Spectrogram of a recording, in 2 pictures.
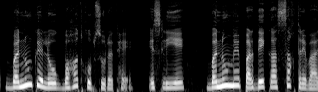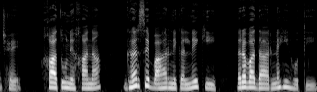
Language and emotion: Urdu, neutral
